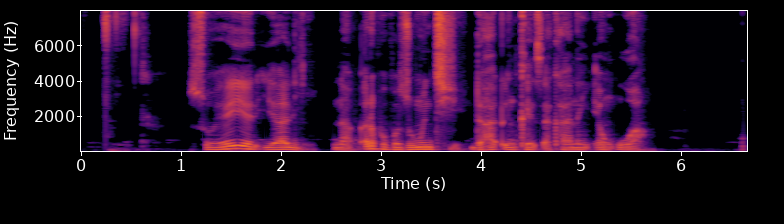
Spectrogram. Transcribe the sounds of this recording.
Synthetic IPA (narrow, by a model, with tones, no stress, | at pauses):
soː˨jɐ˦jːɐ˨rʔɪ˨jaː˦liː˨ | na˨kʼɐ˦rɸɐ˨ɸa˨zʊ˦mʊ˦nt͡ʃiː˨da˨ha˦ɗɪ˨ŋka˦jsʼɐ̰˨kʰaː˦nɪ˦ŋj̰ɐ˦ŋʔʊ˦waː˦˨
